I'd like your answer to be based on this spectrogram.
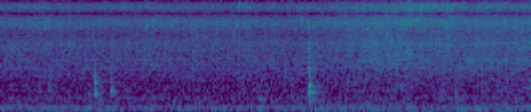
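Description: Fresh okra seasoned with salt and pepper fries in a pan with a steady, even sizzle, broken by a few faint clicks and taps, alone with no talk.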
